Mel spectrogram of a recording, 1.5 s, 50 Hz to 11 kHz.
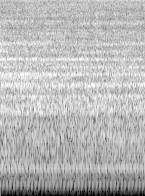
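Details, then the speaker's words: Kawasaki FH580V engine that loses power, dies after running and smokes on start-up; valves measured loose. Leak-down test: a steady hiss of air holds under test pressure and escapes through the carburetor, so a leaking valve is not sealing. "I can hear it coming out of the carburetor too so we definitely got a valve problem"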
